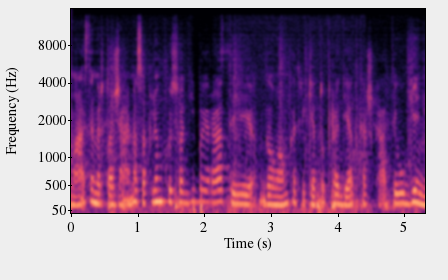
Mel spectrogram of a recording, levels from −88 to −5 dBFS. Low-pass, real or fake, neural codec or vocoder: 14.4 kHz; fake; autoencoder, 48 kHz, 128 numbers a frame, DAC-VAE, trained on Japanese speech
